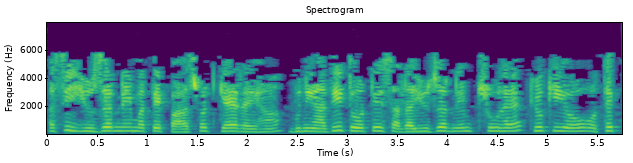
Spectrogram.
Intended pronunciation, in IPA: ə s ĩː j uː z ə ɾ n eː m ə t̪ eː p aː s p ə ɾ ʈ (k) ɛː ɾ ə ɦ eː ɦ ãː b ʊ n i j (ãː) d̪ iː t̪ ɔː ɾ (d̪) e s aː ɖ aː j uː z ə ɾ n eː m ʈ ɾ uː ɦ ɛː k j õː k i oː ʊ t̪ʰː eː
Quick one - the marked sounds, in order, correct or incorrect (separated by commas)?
correct, incorrect, incorrect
